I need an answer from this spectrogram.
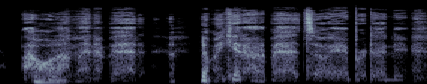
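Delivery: mock whispering. Retelling a phone call where the friend answered from bed: imitating a friend whispering. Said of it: "Why am I whispering?".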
